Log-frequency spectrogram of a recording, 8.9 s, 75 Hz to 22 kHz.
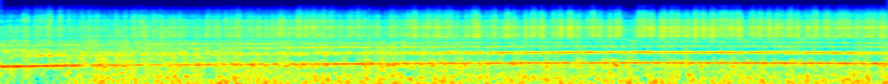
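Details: Lectric XP 2.0 e-bike: a steady whine near 250 Hz with a fainter higher tone, creeping up slightly over constant drive noise; source of the whine unclear.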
